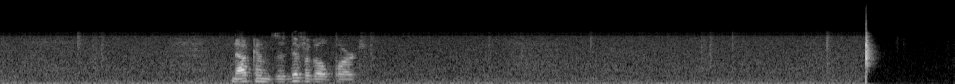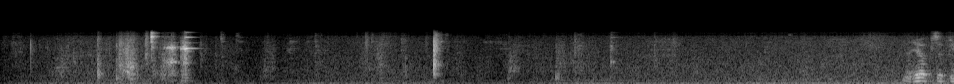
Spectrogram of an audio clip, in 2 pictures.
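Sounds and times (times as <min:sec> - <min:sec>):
steady hiss: 0:00.0 - 0:19.0.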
